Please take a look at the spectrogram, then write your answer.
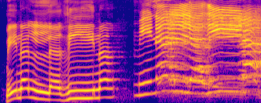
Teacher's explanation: لام پر تشدید ہے, ذرا رک کر ادا کریں گے, اس پر بھی زبر ہے, نہیں کھینچنا. من الذین, یا ساکن سے پہلے زیر آ جائے تو یا مدہ ہو جاتا ہے, ایک الف کھینچنا ہے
